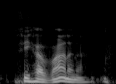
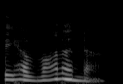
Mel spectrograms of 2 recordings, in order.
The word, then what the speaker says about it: Fihavanana: So Malagasy people are very friendly, and we have our unique value that we hold dear, which is Fihavanana. Can you pronounce that a little bit? Fihavanana. – Fihavana. – Fihavanana. – Fihavanana. – Perfect.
